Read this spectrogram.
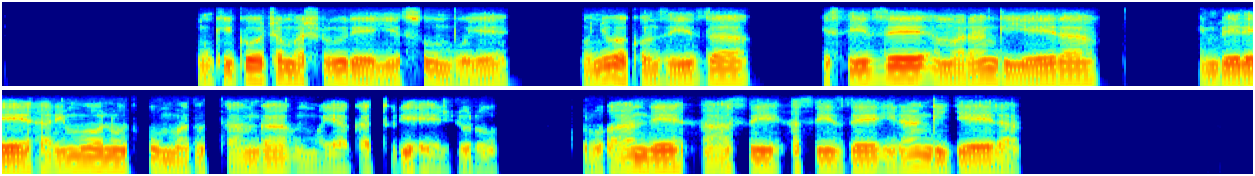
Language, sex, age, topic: Rundi, male, 36-49, education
